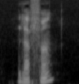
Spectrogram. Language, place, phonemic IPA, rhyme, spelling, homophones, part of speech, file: French, Paris, /fɛ̃/, -ɛ̃, faim, faims / fin / fins / feins / feint / feints, noun, Fr-faim.ogg
- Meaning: 1. hunger (desire of food) 2. hunger (strong desire)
